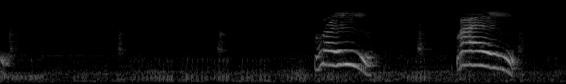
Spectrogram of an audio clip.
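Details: A rescued foster kitten, Momiji, gives a cute threat to another kitten, Kuromame, to keep a man's lap to herself indoors: two loud, bent, downward-sliding meows near the end, after soft clicks and faint room noise.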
